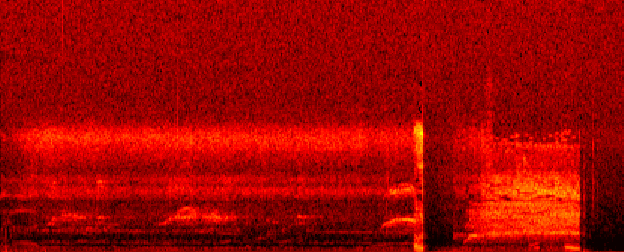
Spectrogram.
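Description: Steady low snorting and oinking grunts, like a pig-like dog creature, continue for several seconds, then a sharp click leads into a louder, harsher noisy stretch before stopping abruptly.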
